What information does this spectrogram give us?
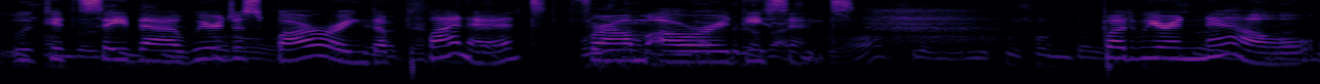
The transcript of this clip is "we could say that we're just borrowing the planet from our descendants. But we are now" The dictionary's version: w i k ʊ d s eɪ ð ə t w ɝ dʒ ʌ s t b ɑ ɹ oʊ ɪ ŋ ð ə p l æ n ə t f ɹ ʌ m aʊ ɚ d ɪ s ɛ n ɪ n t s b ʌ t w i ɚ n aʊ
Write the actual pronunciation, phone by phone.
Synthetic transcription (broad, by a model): w i k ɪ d s eɪ ð ə t w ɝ dʒ ʌ s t b ɑ ɹ oʊ ɪ ŋ ð ə p l æ n ə t f ɹ ʌ m aʊ ɚ d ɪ s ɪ n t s b ʌ t w i ɚ n aʊ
